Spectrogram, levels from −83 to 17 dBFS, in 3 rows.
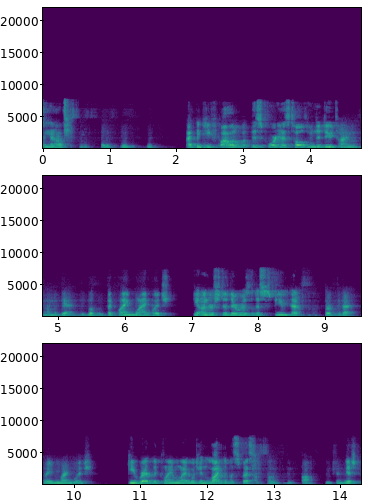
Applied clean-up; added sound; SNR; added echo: neural mask model DeepFilterNet 3.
